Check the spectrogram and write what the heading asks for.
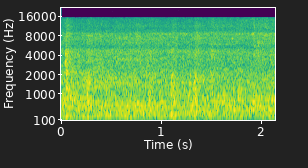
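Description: Small park train running along its track, heard from an open-sided passenger car: a steady noise of wheels on the rails with faint scattered clicks.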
